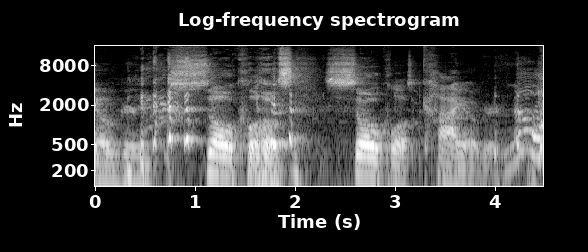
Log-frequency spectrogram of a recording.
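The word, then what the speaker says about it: Kyogre: Well- In fact, I'd say rhymes with fly ogre. Fly. Fly over. No. They're not gonna get it. It's so No, random. It's, it's Shy ogre. so close. So close. Kai ogre.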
